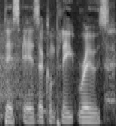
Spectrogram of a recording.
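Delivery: ordinary talk, nothing marked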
